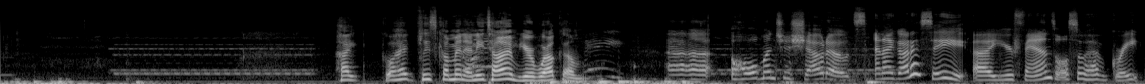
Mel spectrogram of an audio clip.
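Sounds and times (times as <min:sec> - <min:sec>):
telephone ringing with an electronic trill: 0:01.1 - 0:03.3, 0:06.9 - 0:09.0
speech: 0:03.4 - 0:06.0, 0:06.7 - 0:11.4.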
